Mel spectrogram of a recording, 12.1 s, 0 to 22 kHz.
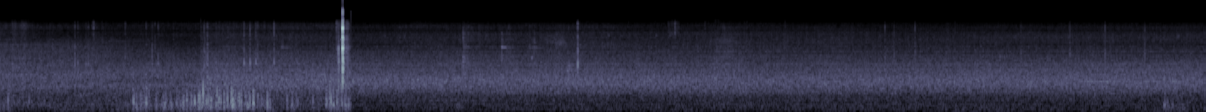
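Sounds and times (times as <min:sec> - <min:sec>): faint outdoor hiss: 0:00.0 - 0:12.0
wind buffeting microphone: 0:00.0 - 0:12.0.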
